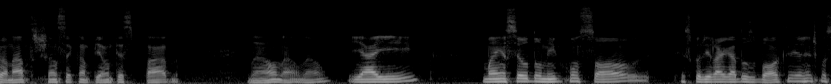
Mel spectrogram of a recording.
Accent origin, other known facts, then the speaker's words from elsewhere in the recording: Londrina, Paraná, Brazil; No caso, sou de Londrina, então eu prefiro a pista de Londrina.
